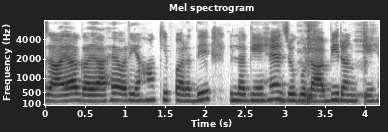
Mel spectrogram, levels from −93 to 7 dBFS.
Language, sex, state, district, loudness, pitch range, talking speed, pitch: Hindi, female, Uttar Pradesh, Jalaun, -14 LUFS, 210-235 Hz, 215 wpm, 220 Hz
